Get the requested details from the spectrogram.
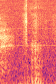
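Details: Brief snort-like vocal tic in a man with Tourette syndrome, who says his Tourette's is intense that night.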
